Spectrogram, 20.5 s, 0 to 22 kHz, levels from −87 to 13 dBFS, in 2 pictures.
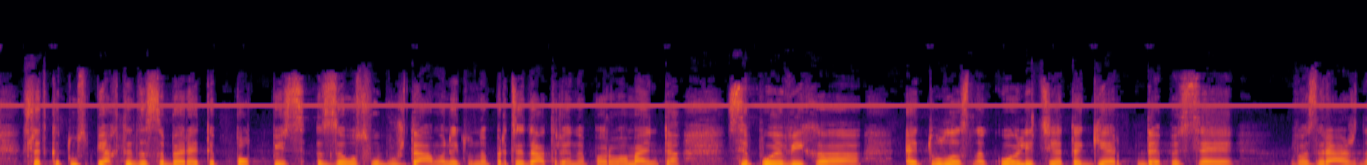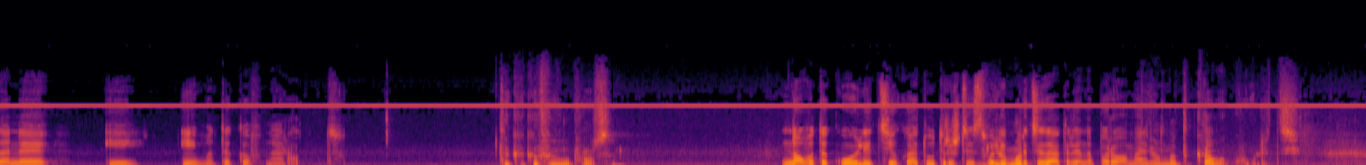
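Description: A thin, steady whine at a fixed 8 kHz sits under the sound for the whole clip, high-pitched, and roughly 15 dB below the main signal. This is USB whine. The bus draws current in 125 microsecond microframes, and that ripple leaks into the audio path through shared power or ground, which fits the tone landing exactly at 8 kHz.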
